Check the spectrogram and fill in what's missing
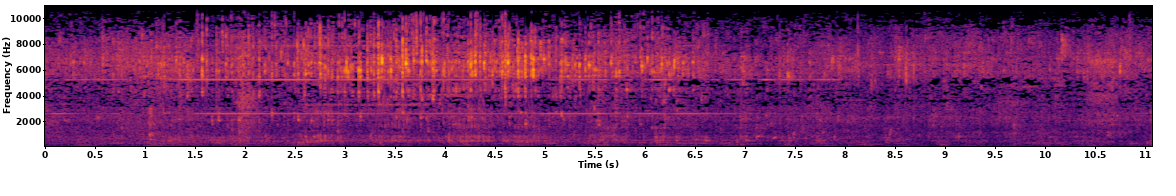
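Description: Water flows steadily through a hydroponic farming setup, a continuous splashing trickle that holds at the same level for the whole stretch, with a faint electronic whine in the background.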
